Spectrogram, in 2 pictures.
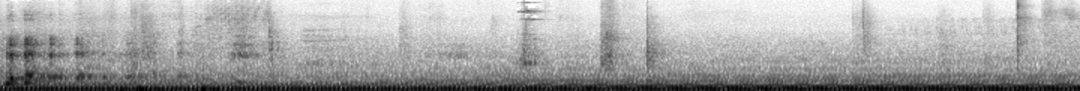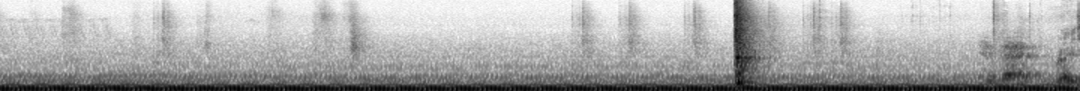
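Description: A single compound bow shot: one sharp snap of the string release about fifteen seconds in, after a few faint clicks, over a steady low drone.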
